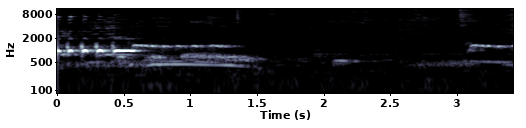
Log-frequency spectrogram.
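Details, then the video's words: Zebra dove, black cemani variety, in song (manggung): the clip opens on the tail of a rapid pulsed coo, then long, smooth, slightly falling tones, a quiet pause, and a further soft sustained note. "Suara Merdu Perkutut Cemani Manggung"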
